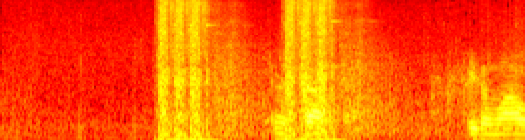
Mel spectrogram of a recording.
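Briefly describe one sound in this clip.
A rifle fires two loud, booming shots.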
